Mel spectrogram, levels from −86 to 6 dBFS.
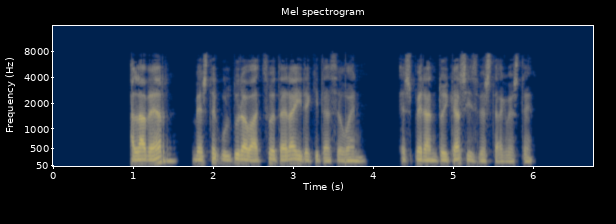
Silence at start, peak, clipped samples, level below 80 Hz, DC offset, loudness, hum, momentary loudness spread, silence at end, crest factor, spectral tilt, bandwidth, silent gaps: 0.95 s; -2 dBFS; under 0.1%; -56 dBFS; under 0.1%; -22 LUFS; none; 12 LU; 0.75 s; 20 dB; -5.5 dB/octave; 8 kHz; 1.59-1.74 s, 3.95-4.33 s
